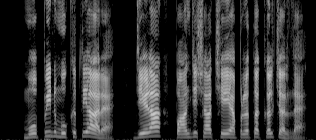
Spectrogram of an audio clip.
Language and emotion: Dogri, neutral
